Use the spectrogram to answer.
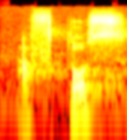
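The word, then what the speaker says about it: αὐτός: Esse ele, em grego, se falaria aftos. Pode significar algumas outras coisas, né? Esse microfone, né, aftos, micrófonos, poderia ser também.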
